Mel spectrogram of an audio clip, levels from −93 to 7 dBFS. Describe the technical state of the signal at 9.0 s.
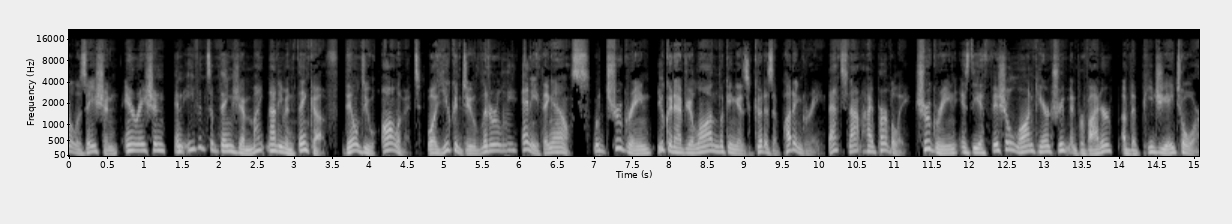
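A lost packet rebuilt from error correction sits at 8.97 to 9.03 s, between "have your lawn looking" and "good as a putting". The original audio never arrived, and what plays instead is a low-bitrate backup copy carried inside the following packet, about 40 ms of rebuilt sound, which fits two lost packets. There is no silence or dropout, but that stretch sounds briefly rougher and grainier than the surrounding speech.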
